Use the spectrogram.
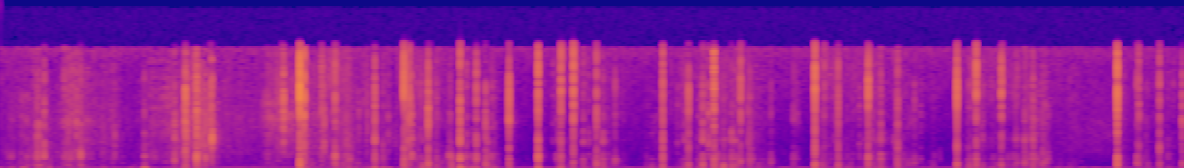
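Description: Long nails scratch a black, glossy, croc-embossed patent faux-leather brush case with a cord tie. The result is a steady run of many short, dry scratching and crinkly ticks with sharp bright transients over a low hum.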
